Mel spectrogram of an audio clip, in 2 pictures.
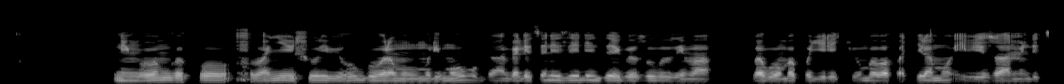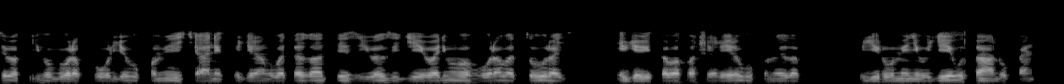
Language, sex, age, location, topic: Kinyarwanda, male, 18-24, Nyagatare, health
